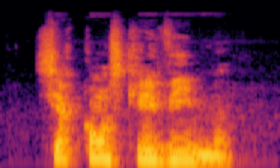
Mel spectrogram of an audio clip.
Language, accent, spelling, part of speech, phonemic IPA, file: French, Canada, circonscrivîmes, verb, /siʁ.kɔ̃s.kʁi.vim/, LL-Q150 (fra)-circonscrivîmes.wav
- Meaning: first-person plural past historic of circonscrire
